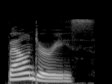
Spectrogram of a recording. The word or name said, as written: boundary's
